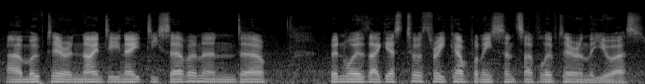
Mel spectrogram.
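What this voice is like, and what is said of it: Slight British accent. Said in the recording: “you do speak with a little bit of an accent, ... I believe yours is British”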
